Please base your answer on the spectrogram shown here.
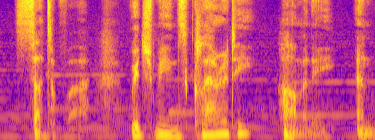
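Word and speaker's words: sattva: They called this state satva pronounced satva which means clarity, harmony and balance.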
